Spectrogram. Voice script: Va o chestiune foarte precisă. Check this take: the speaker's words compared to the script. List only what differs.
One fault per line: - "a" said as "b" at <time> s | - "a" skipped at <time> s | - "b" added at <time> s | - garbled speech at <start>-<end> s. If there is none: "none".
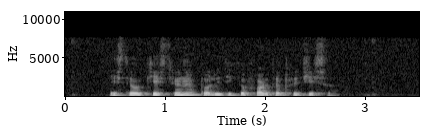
- "Va" said as "Este" at 0.4 s
- "politică" added at 1.3 s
